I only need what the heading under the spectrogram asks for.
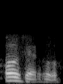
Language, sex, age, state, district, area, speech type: Marathi, male, 18-30, Maharashtra, Sindhudurg, rural, conversation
